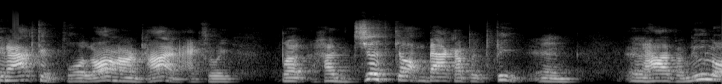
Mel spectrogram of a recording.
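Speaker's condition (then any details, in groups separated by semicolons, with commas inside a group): Cerebral palsy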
